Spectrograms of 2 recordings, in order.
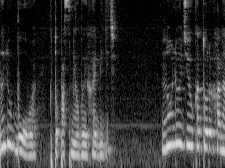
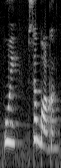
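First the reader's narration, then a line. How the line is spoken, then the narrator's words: Involuntary cry. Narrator (Russian): невольно скрикнула я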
